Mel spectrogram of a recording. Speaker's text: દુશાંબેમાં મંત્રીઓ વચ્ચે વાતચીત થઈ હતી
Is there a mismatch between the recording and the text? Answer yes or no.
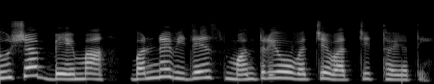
yes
